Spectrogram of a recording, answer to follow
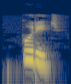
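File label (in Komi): "пыридз", Komi, female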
